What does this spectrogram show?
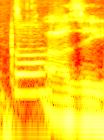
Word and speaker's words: Aussie: Aussie.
